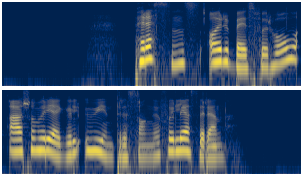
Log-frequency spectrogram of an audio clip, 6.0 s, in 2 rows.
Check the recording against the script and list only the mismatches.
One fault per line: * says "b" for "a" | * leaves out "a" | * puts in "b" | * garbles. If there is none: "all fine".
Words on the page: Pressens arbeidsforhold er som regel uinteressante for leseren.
all fine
